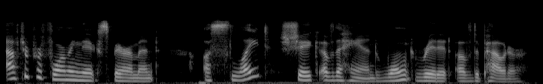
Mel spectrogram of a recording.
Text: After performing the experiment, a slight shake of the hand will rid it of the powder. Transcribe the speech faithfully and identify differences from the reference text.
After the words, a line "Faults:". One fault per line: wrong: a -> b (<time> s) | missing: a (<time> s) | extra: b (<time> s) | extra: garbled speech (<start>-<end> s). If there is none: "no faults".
After performing the experiment, a slight shake of the hand won't rid it of the powder.
Faults:
wrong: will -> won't (3.8 s)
